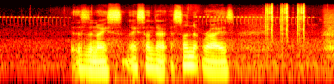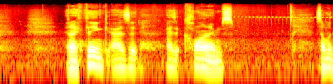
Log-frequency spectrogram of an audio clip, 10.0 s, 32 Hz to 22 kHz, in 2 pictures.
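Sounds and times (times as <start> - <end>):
soft breaths: 3.5 - 6.0, 7.0 - 9.8
sharp clicks: 3.9 - 4.7.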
